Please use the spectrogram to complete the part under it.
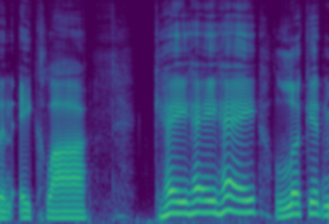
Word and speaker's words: éclat: This word is éclat. Yeah, you can emphasize either syllable, éclat or éclat.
